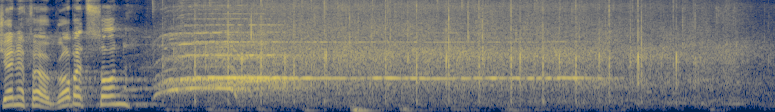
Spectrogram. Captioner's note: audience applauding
